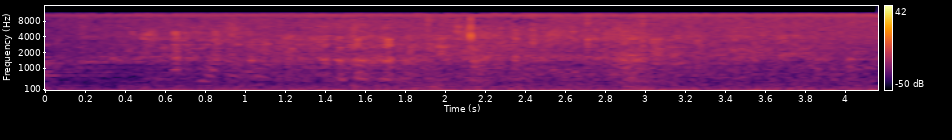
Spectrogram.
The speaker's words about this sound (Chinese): 掌声鼓励一下。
